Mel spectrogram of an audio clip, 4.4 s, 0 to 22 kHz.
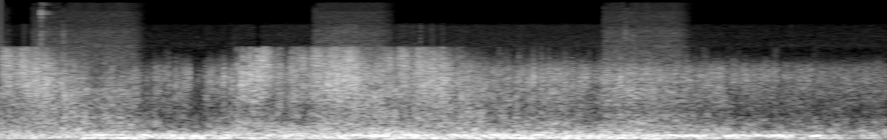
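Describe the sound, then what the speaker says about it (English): Heavy naval guns fire in Rule the Waves 2, with dense rumbling booms and crackling bursts packed tightly together, loud and continuous through the whole stretch. "Taking some fire. Heavy guns as well as medium and light."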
